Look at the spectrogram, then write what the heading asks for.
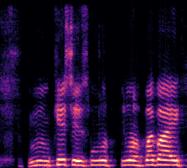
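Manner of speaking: high, cutesy kissy goodbye; exaggeratedly sweet farewell; mock-sweet teasing. Teasing blown kisses to angry man.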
